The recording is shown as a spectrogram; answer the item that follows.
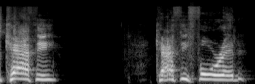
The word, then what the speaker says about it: Forrid: Well, this is Kathy Forrid. I can get her name right because I remember she said it rhymes with horrid.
